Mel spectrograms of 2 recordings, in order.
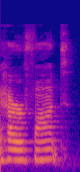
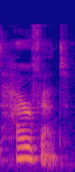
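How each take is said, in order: First: Hierophant ending in an open "font"; alternative hierophant. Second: Hierophant ending in "fant" as in elephant; preferred hierophant. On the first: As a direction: say hierophant with FONT as last syllable. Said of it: "Some people say hierophant". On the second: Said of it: "But it's hierophant". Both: Shown as a demonstration.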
